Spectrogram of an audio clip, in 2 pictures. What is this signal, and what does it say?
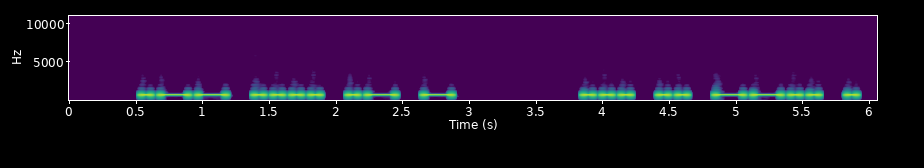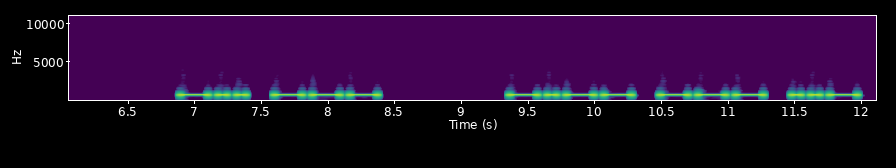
Morse code, heard as a keyed tone, about 17 wpm, 700 Hz. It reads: WHAT SIZE DO YOU
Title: 2x Word-Spacing - Sentences from Top 400 Words - 17wpm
